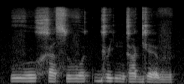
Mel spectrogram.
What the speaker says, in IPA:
v u x a s v o t ɡʲ u j ŋ ɡ a ɡʲ ɛ v

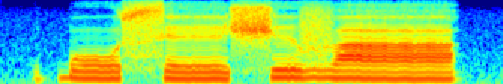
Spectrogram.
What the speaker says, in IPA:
ɓ oː˨ s eː˨ ʃ ɪ˦ v aː˦

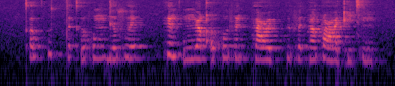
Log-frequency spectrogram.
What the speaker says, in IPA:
kʼ ʌ kʷʰ ʌ tː ɐ kʼ ɯ χʷ ʌ ŋ ʌ ɡ ɛ sʷ ɛ | k ɛ̃ kʷʼ ɐ ŋ ʉ qʼ ɐ χʷ i f ɛ̃ kː ɐ ʕ ʉ kː ʉ f ɛ k ɐ̃ qʷ ɐ ʕ i kʼ i t͡sʼ ĩ

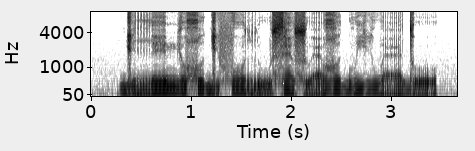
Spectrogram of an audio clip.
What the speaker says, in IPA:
ɡ i r e mʲ o χʷ i ɡ i f o r ṵ s æ sʷ æ̰ ʁʷ i ɠ u j i w æ̰ d o̰

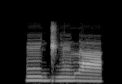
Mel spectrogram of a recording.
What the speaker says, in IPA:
ɛ̃˨ d͡ʒ ɛ̃˨ l a˨

